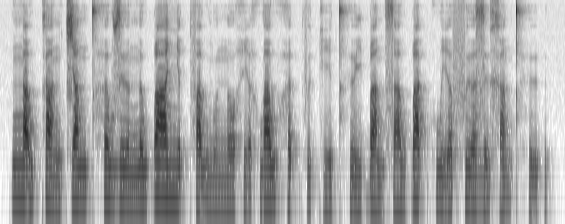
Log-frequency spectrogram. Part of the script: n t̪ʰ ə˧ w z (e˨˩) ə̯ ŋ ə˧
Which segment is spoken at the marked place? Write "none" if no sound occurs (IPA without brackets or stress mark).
ɨ˨˩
